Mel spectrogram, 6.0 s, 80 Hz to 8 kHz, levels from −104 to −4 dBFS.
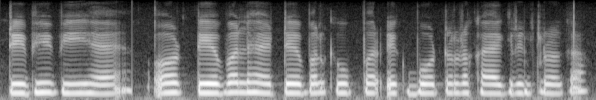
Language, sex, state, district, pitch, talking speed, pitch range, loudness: Hindi, male, Jharkhand, Palamu, 235 Hz, 160 wpm, 230-245 Hz, -15 LUFS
